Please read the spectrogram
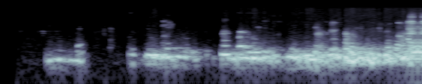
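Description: A group of people laughing, starting softly about half a second in and swelling into steady laughter from about two seconds in.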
